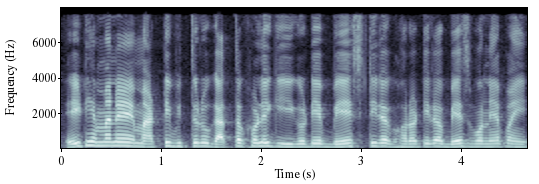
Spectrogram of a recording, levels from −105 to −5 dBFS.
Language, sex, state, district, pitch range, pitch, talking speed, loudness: Odia, male, Odisha, Malkangiri, 160-185 Hz, 170 Hz, 190 wpm, -18 LUFS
